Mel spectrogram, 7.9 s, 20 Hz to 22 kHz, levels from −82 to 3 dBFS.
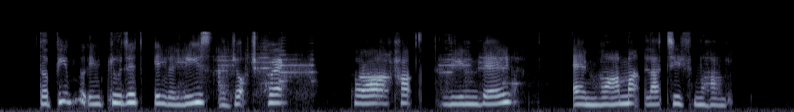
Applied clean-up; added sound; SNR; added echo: neural diffusion model UNIVERSE++.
